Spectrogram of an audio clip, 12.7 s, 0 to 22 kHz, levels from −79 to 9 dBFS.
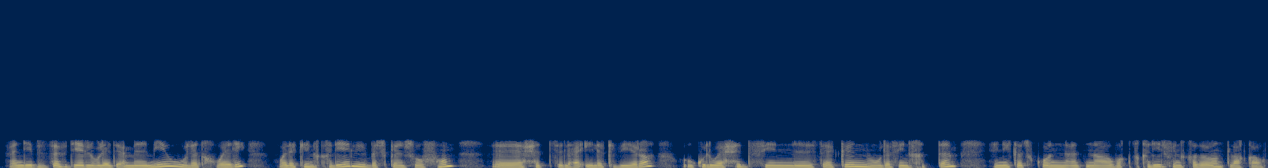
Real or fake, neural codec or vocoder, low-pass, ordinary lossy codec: real; none; 3.6 kHz; Opus, 64 kbps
